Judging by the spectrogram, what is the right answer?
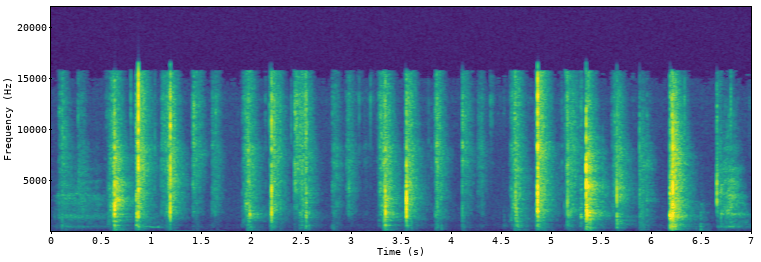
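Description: A deck of cards being shuffled and handled by hand: a string of sharp, irregular card snaps and clicks, a few each second.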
